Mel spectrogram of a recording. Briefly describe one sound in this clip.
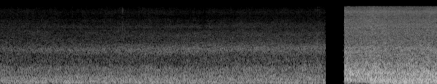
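A river rushes over rapids.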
